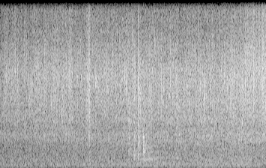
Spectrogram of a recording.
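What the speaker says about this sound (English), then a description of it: "we're gonna let that sit and sear" An ahi tuna fillet with a maple Dijon glaze and Cajun seasoning sears in a hot pan, giving a steady, close, fairly loud sizzle that runs unbroken with no talking.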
